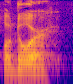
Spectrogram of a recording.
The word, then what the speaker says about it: Odor: But Odor's he's actually Odor, as they pronounce it.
